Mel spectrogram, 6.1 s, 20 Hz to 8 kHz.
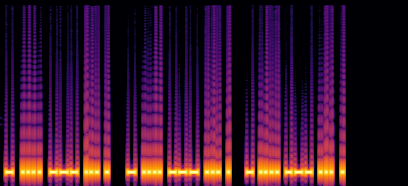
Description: Morse code, heard as a keyed tone, about 28 wpm, 250 Hz. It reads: THOSE THOSE THOSE
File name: morse-training-30WPM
